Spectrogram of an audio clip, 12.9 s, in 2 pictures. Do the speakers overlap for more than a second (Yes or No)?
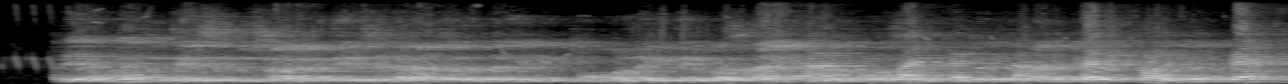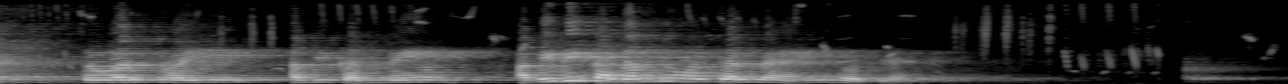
Yes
